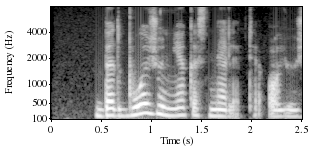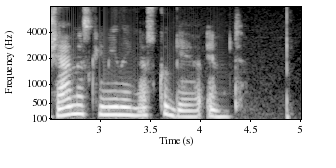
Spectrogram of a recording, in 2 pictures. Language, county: Lithuanian, Kaunas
